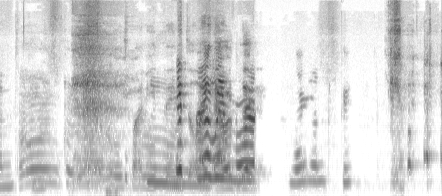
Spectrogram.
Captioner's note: cast laughing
